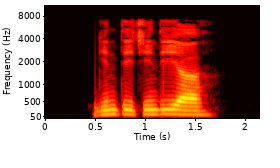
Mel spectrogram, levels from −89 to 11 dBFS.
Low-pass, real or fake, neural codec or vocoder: 7.2 kHz; real; none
